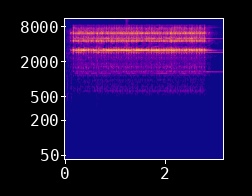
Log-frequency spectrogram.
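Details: Bell South clear Lucite Trimline telephone after repair, base bulbs removed to stop it pulling the line down, rung by analyzer: steady high electronic warble trilling about four times a second for nearly three seconds; normal telephone ring.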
